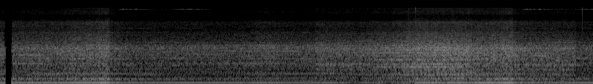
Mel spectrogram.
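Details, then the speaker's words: 2013 Lexus RX450h hybrid after the 12-volt battery issue behind the loud rapid clicking no-start was found: one sharp click, then a steady low hum and fan whir without stumbling; vehicle powers up and runs normally. "Hopefully this does it. Looking good. Maybe not. Aha! Success!"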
